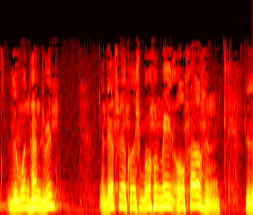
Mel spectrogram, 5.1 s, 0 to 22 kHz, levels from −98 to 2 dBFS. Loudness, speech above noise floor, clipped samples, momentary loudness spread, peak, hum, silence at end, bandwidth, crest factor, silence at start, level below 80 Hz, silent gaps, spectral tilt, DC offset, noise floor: -20 LUFS; 35 dB; under 0.1%; 9 LU; -2 dBFS; none; 0 s; 9 kHz; 18 dB; 0.15 s; -58 dBFS; none; -8 dB/octave; under 0.1%; -53 dBFS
